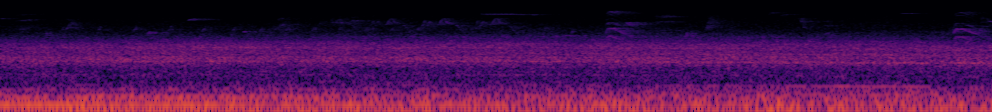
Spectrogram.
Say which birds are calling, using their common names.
Gray Catbird, Common Yellowthroat, Yellow-bellied Sapsucker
